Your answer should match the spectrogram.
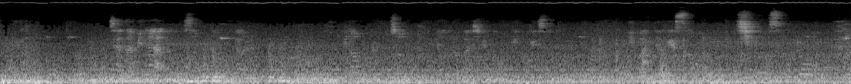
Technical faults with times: none

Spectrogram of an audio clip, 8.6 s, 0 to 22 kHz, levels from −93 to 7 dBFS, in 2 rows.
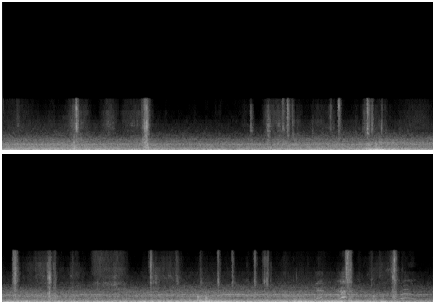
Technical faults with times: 0.00-8.62 Nellymoser compression

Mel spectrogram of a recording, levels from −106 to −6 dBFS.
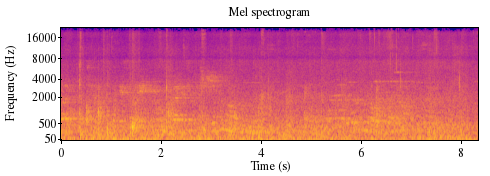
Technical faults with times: none

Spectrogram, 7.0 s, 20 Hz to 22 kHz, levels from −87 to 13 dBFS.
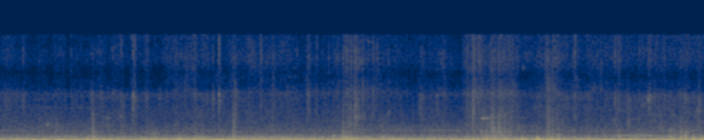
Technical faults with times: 2.73 block of digital silence
5.54 block of digital silence

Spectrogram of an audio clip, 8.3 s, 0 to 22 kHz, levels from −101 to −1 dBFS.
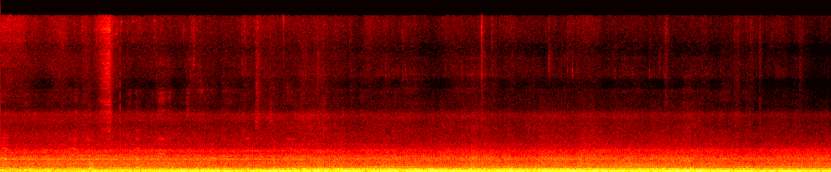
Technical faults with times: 1.20 block of digital silence
7.47 block of digital silence

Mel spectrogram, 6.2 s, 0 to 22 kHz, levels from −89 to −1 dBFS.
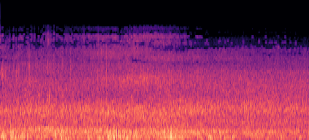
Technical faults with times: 0.00-6.19 MP3 compression

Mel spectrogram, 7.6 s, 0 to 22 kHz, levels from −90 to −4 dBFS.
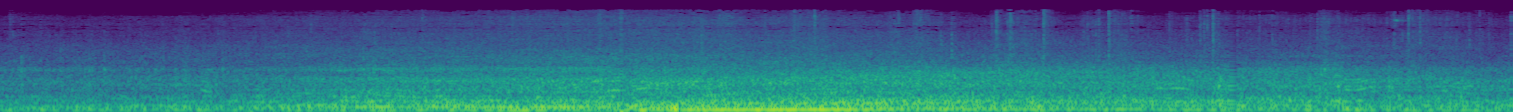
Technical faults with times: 1.26-1.28 short concealed packet loss
3.11-3.13 short concealed packet loss
6.16-6.20 short concealed packet loss

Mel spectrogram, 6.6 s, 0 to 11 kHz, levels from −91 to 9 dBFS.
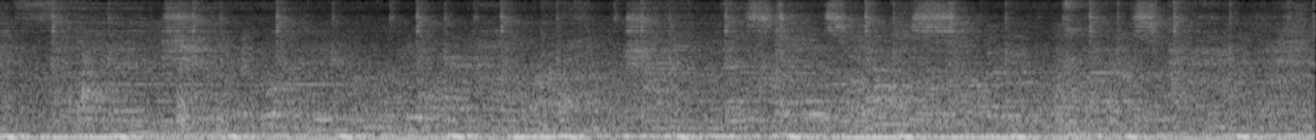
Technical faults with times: none

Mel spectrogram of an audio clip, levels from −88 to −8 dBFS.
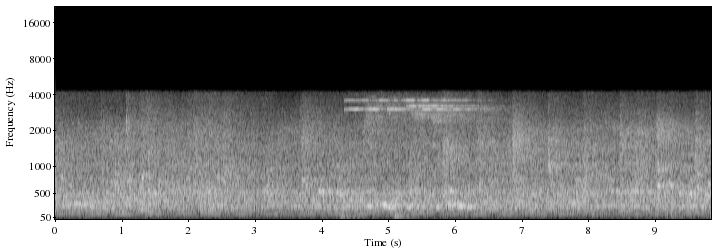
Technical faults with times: none

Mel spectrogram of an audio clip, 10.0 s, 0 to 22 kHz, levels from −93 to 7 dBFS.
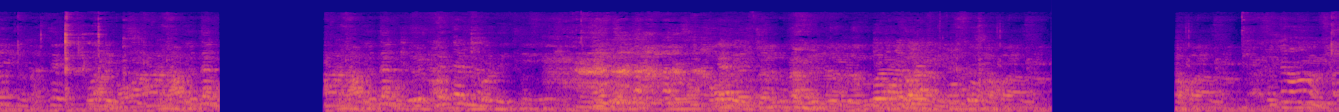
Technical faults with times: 1.65-2.99 stream reconnect
7.89-9.31 stream reconnect

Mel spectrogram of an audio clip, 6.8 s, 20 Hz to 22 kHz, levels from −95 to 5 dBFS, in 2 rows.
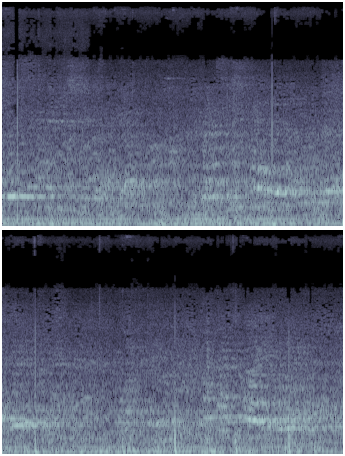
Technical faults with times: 0.87-6.83 channel delay (comb filtering)

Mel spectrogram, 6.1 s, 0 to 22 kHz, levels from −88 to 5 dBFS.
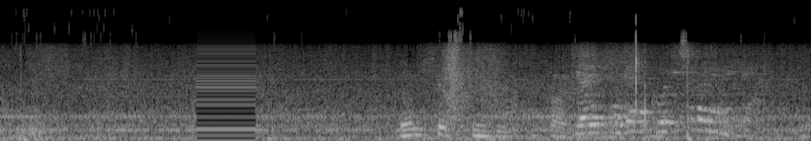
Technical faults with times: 0.00-6.09 Bluetooth SBC compression
1.49-1.93 system hang loop

